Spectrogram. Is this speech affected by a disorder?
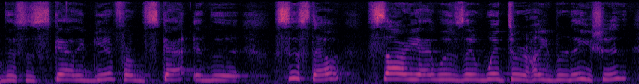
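Yes: cerebral palsy; speech impairment.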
